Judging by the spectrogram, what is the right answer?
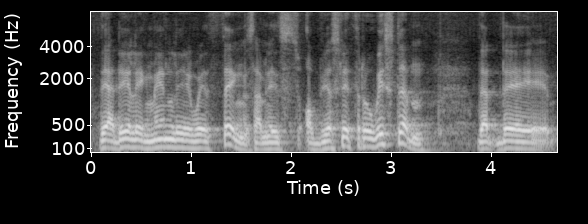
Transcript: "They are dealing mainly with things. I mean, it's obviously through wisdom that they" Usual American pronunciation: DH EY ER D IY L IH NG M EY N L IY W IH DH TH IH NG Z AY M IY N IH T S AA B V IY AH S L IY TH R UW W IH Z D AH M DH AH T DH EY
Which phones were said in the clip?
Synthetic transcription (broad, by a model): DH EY ER D IY L IH NG M EY N L IY W IH DH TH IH NG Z AY M IY N IH T S AA B V IY AH S L IY TH R UW W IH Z D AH M DH AH T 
